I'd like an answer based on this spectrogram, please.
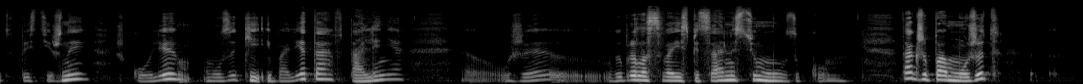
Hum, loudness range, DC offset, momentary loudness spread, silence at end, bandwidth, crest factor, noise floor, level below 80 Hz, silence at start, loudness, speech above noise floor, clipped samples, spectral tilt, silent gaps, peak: none; 7 LU; under 0.1%; 23 LU; 0.85 s; 16.5 kHz; 22 dB; -63 dBFS; -82 dBFS; 0.05 s; -28 LUFS; 33 dB; under 0.1%; -4 dB/octave; none; -10 dBFS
